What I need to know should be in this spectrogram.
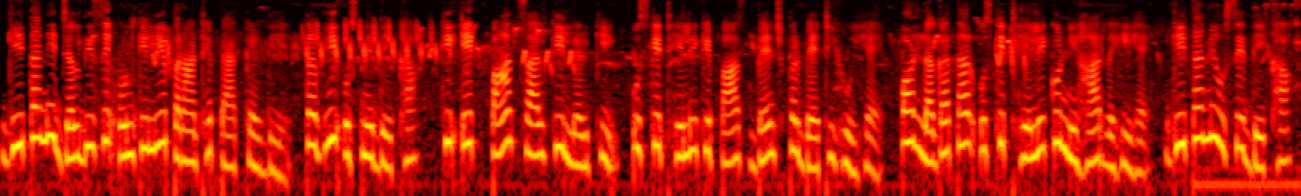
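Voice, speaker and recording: A woman narrates a scripted moral tale as storyteller. Her voice is fairly high, with faint noise behind it.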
